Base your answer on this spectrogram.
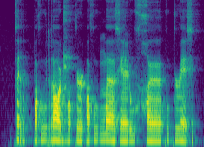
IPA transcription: kɐrpːɒ xuːrɒːɖʱɔ kə˞ʔɒ xuːŋ͡mɐːxɛː ɽuːxχœːku kɹɛx

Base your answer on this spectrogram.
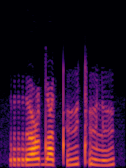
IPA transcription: rɤɭdˤu tʼʉtʼʉlʉ

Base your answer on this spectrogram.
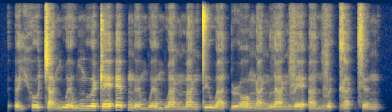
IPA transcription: ʔə˨˩jho˧˥ca˨˩˦ŋ wə˨˩˦wŋu˧ə̯ʈɛ˧˥ʔɛ˦˥p̚ ŋəː˨˩mwəː˧mwa˧ŋma˧ŋ t̪ɨ˧˥ wa˨˩t̚ɹɔ˧˥ ŋa˨˩ŋla˧ŋvɛ˧˥ʔa˨˩n və˦˥k̚ɣa˨˩k̚ sə˧˥ŋ

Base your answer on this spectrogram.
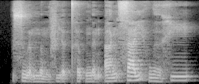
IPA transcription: sṵ˧˨ə̯ mə˧˩mfḭ˧˨ə̯ t̪ʰə˨˩p̚ŋə̰ː˧˨nʔa˨˦ŋ sa˨˦jhwə̤ː˨˩xi˧

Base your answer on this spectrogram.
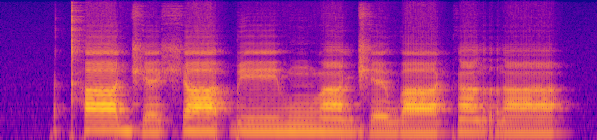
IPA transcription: kʰaː˦d͡ʒɛ˨ʃaː˦ ɓeː˦βũ˦βã˦ d͡ʒɛ˨waː˨kã˦ rã˦

